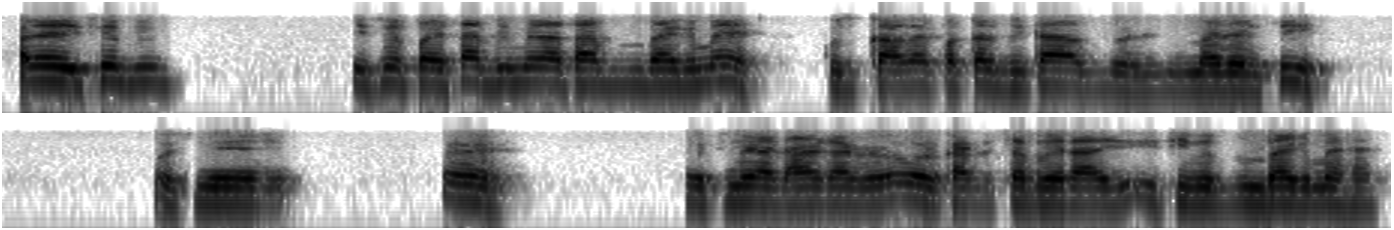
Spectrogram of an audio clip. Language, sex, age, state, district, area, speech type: Hindi, male, 45-60, Uttar Pradesh, Chandauli, rural, conversation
